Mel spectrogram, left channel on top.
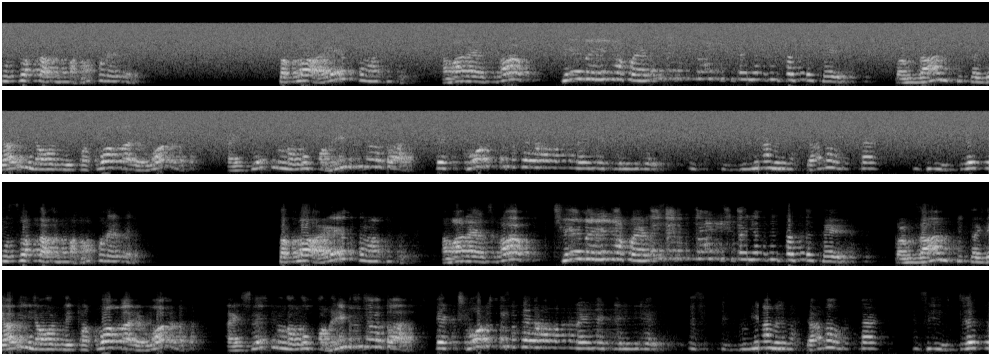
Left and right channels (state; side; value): noise; left; hiss, 2 dB below the sound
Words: وقت ہم کہاں پڑے گئے؟ تقویٰ ہے کہاں سے؟ ہمارے اسلاف 6 مہینہ پہلے سے رمضان کی تیاری کرتے تھے، رمضان کی تیاری اور یہ تقویٰ کا ایوارڈ ایسے ہی لوگوں کو نہیں مل جاتا۔ ایک چھوٹا سا ایوارڈ لینے کے لیے اس دنیا میں جانا ہوتا ہے، کسی اسٹیج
